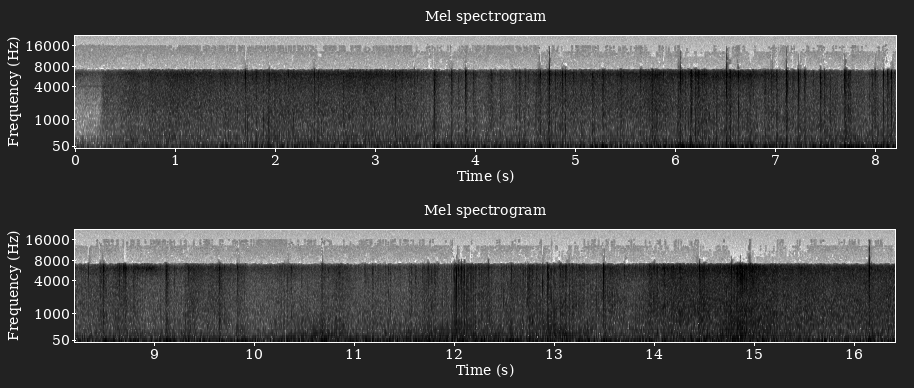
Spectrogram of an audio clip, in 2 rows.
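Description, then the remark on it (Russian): Recorded infrasound from the eruption of the Calbuco volcano in Chile on 22 April 2015, captured by a station more than 200 km from the volcano and sped up 400 times: a deep, continuous rumbling roar with a rough, thunder-like texture that holds steady and loud throughout, with no voices present. “Послушайте, например, как звучит извержение вулкана Кальбуко в Чили, которое произошло 22 апреля 2015 года.”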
